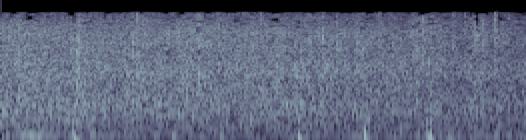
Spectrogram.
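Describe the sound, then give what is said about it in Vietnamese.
A warm round of applause from a crowd for teachers ahead of Teachers' Day, a dense, steady wash of many hands clapping at once, with a few louder individual claps popping out of the roar. “Chúng tôi xin được chúc mừng tất cả các thầy, các cô, những nhà giáo, một tràng pháo tay nồng nhiệt thưa anh chị em và thưa các bạn.”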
